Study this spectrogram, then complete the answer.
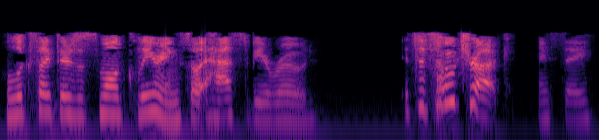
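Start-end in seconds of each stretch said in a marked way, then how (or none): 3.0-3.8 raised, higher excited exclamation. A narrator's reading. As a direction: announce a hopeful sighting, pitched up. Spots rescue, both become excited.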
